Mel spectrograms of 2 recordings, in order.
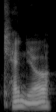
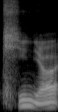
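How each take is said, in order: First: Kenya is said in the speaker's ordinary pronunciation. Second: Kenya is said in an imitated, different pronunciation.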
